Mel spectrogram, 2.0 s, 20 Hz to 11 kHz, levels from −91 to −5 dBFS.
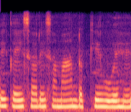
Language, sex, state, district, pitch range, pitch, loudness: Hindi, female, Uttar Pradesh, Hamirpur, 185-195 Hz, 190 Hz, -13 LUFS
